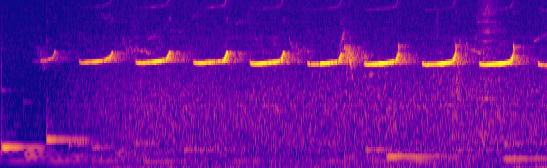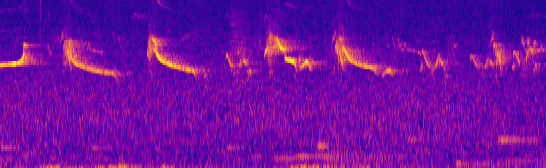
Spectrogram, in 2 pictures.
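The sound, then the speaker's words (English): A shining cuckoo, a small greenish bird, sings in a town belt in New Zealand: a long run of high, rising whistled notes repeated at a steady pace, later shifting to falling slurred whistles, over a constant low rumble of background noise. “This is the song of the shining cuckoo, a small greenish bird that's travelled all the way from the tropics to spend the spring in New Zealand.”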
